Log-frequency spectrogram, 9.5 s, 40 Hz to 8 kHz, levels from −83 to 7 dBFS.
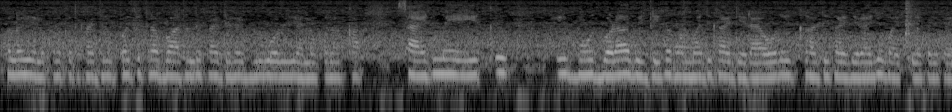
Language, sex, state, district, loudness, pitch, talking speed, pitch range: Hindi, female, Chhattisgarh, Kabirdham, -33 LUFS, 220 Hz, 240 wpm, 215-235 Hz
